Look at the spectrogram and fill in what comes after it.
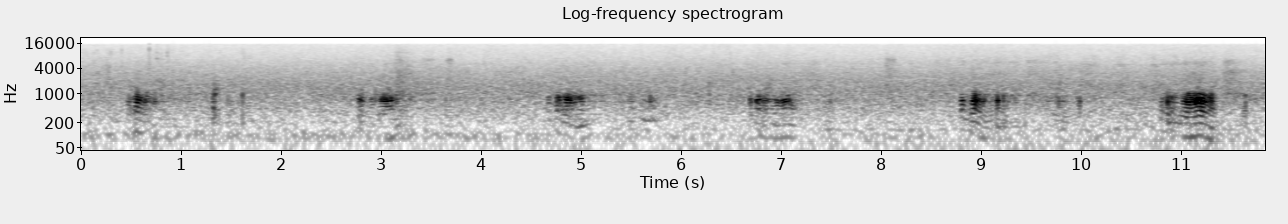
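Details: Sakura the Papillon sleeping and snoring, a short nasal rasp roughly every two seconds, six snores in a row, faint rustling in a quiet room.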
